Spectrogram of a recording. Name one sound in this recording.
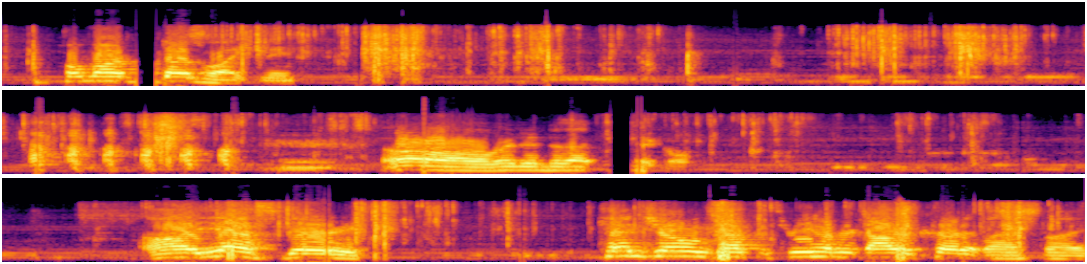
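A plastic card wrapper crinkles as it is torn open.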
